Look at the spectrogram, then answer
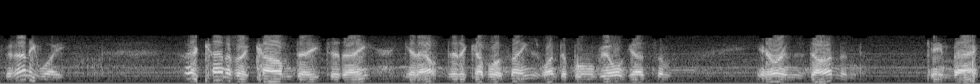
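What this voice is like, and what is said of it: Slightly hoarse voice. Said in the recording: “I swallowed wrong a little bit ago, so I'm kind of hoarse a little bit. It went down the wrong way.”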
